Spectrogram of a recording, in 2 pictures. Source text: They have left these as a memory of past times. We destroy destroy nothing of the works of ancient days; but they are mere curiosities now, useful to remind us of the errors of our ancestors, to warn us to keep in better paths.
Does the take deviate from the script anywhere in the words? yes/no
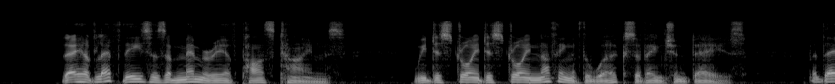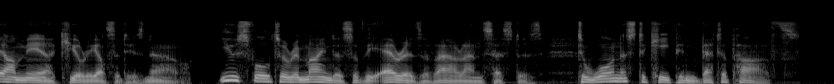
no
